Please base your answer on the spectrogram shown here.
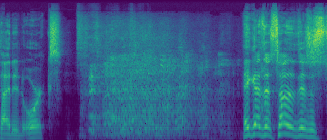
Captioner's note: laughter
